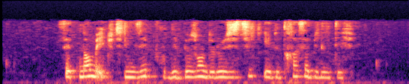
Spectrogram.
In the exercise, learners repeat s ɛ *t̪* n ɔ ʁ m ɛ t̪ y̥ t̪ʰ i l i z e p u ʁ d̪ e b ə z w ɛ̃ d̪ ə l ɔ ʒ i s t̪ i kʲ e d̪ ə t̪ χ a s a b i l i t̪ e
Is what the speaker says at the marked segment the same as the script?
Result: yes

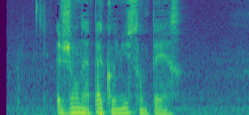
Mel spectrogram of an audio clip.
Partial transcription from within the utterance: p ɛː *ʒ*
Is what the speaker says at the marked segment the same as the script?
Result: no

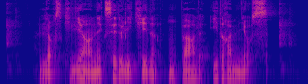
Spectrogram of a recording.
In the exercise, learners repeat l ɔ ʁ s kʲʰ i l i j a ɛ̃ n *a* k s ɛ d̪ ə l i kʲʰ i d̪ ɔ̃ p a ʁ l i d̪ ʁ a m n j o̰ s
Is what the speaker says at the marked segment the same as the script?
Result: no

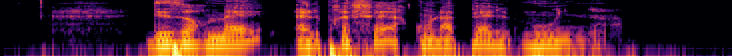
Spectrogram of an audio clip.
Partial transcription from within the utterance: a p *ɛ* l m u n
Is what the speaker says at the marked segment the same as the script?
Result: yes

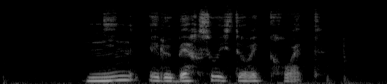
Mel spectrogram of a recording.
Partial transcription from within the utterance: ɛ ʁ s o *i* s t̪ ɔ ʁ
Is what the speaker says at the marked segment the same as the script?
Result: yes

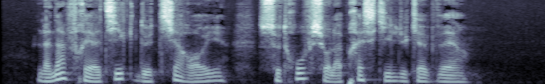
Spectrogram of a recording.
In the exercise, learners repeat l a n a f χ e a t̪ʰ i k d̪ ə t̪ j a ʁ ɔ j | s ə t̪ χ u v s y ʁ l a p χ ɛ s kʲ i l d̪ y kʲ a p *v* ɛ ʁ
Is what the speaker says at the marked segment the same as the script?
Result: yes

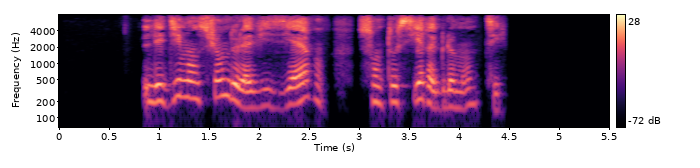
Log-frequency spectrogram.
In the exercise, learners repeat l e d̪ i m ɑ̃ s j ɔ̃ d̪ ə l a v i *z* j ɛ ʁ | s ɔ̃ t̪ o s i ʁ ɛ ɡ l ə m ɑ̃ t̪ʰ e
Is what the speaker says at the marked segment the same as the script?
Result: yes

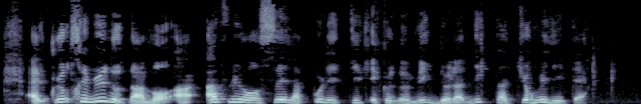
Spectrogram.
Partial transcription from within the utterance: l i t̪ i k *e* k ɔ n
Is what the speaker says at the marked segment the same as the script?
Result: yes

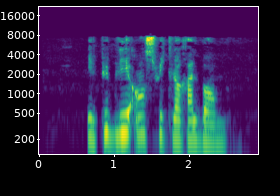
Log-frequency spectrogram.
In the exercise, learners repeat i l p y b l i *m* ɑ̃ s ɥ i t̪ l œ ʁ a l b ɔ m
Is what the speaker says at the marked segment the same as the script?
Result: no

